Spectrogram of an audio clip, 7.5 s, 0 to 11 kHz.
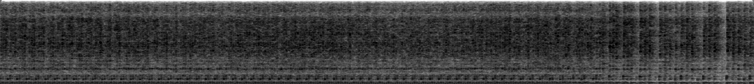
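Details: Mk1 Rabbit with an ABA turbo engine and a DQ250 DSG swap, running on E85, started after grounding the coil: steady, even low beat that settles lower with no misfire or knock; normal idle.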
